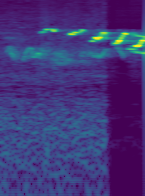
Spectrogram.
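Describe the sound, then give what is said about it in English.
High, thin chirping calls of a rufous fantail in a Guam forest: a few bright whistled notes, with a low rumble under the first second before the calls carry on alone. “which is the rufous fantail, and it likes to, it's called the follow me bird”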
